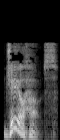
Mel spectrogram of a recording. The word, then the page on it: jailhouse: British English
